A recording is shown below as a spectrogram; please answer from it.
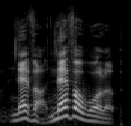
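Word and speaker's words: Nether Wallop: Oh, no, it's not never. Never wallop. But it's spelled Nether. Never.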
